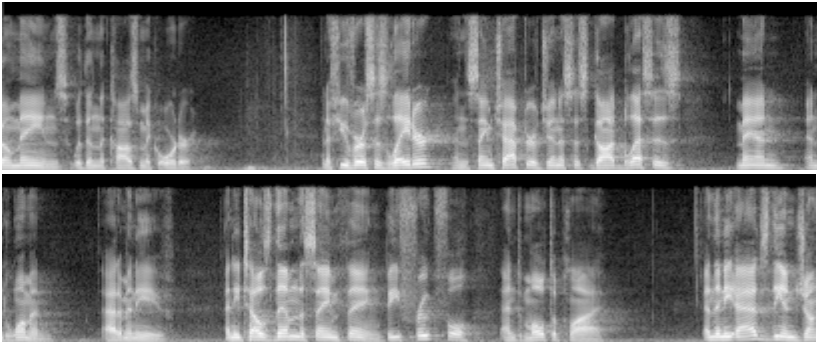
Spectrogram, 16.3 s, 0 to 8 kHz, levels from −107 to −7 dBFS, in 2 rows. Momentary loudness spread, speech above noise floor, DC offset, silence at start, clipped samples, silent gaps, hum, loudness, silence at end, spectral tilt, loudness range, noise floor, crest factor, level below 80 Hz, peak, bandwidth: 15 LU; 33 dB; under 0.1%; 0 s; under 0.1%; none; none; -17 LUFS; 0 s; -5 dB/octave; 5 LU; -50 dBFS; 18 dB; -48 dBFS; 0 dBFS; 7.6 kHz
